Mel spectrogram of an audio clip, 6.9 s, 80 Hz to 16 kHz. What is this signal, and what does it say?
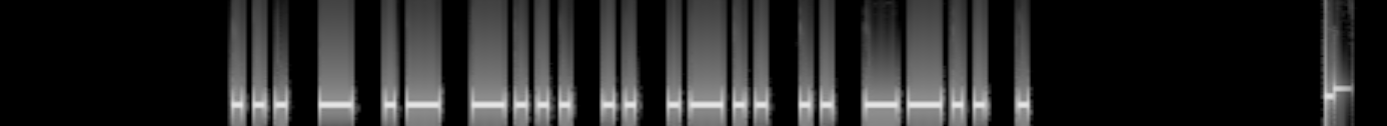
Morse code, heard as a keyed tone, about 22 wpm, 700 Hz. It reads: STABILIZE
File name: 9 Letter Words - First 3 Letters Given - 22wpm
